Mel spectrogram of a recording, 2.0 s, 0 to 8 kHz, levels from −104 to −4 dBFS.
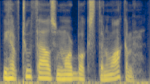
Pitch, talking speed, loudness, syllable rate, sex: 125 Hz, 240 wpm, -18 LUFS, 6.2 syllables/s, male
